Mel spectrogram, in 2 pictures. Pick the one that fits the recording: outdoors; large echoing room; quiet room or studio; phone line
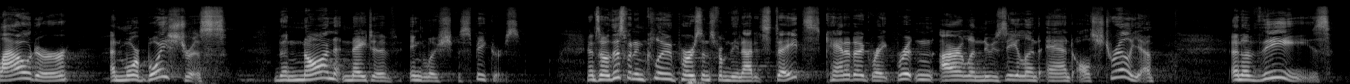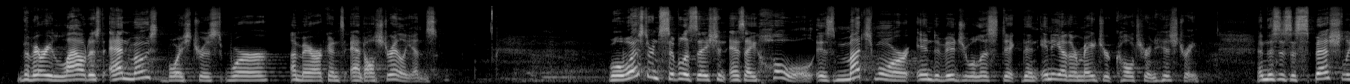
large echoing room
